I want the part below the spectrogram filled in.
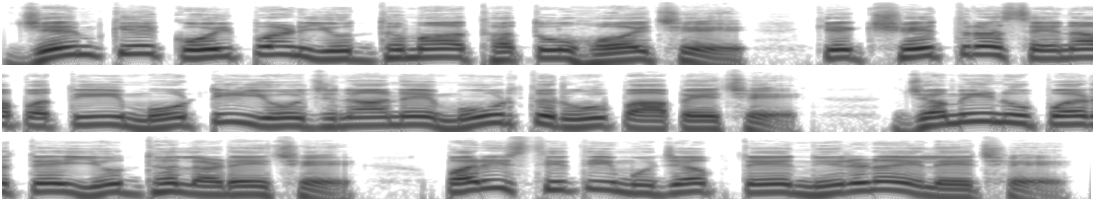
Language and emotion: Gujarati, neutral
